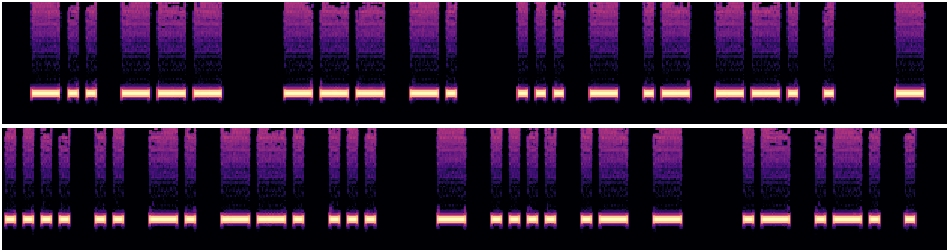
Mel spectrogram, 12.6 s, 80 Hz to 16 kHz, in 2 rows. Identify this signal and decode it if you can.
Morse code, heard as a keyed tone, about 20 wpm, 1000 Hz. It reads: DO ON STAGE THINGS THAT ARE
